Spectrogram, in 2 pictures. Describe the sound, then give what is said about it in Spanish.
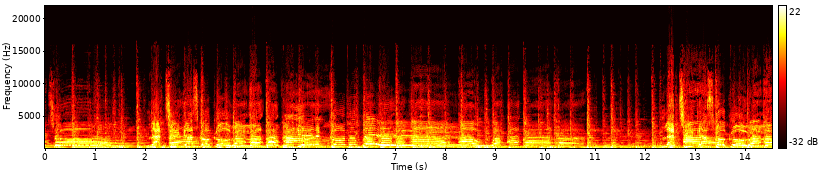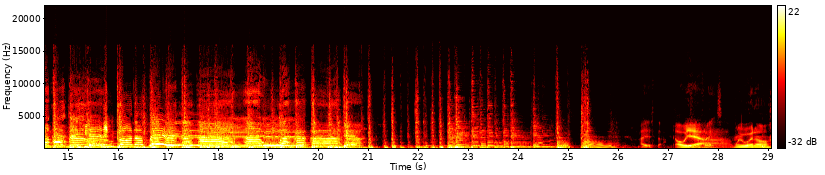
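A band plays a song acoustically, a lively sung melody over steady strummed accompaniment, loud for about twenty seconds before thinning out and ending, followed by brief quieter voices. “Muy bueno, chicos, joder, qué bien suena así en acústico también, ¿eh?”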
